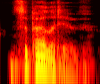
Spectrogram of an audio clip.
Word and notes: superlative: Australian English

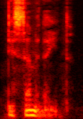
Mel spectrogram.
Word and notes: disseminate: British English

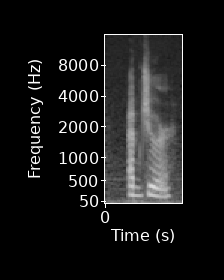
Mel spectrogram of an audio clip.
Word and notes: abjure: American English

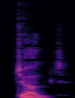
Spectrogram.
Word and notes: jugged: Australian English

